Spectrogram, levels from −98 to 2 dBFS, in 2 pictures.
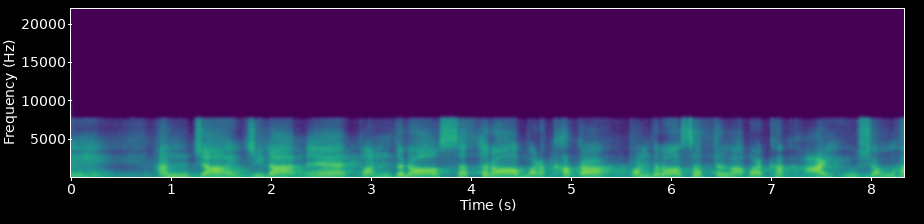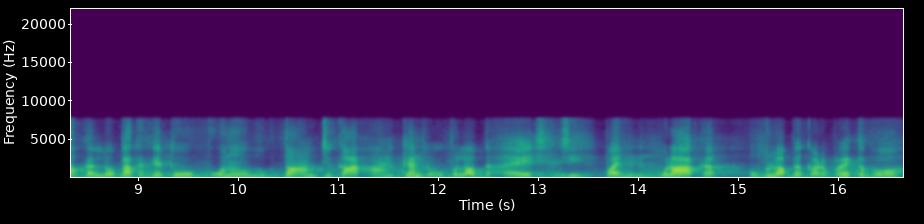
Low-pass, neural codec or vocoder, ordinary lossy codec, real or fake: none; codec, 16 kHz, about 1 kbps, DyCAST, with the encoder's durations; none; fake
